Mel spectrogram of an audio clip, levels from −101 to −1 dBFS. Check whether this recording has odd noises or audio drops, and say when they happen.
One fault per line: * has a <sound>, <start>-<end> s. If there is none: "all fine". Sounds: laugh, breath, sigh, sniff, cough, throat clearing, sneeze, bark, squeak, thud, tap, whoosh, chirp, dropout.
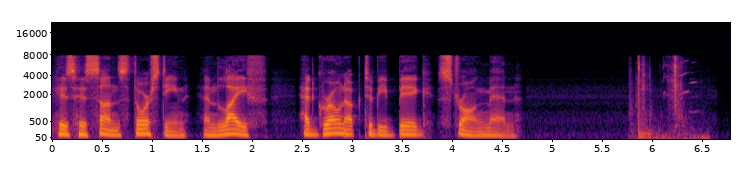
* has a squeak, 5.8-6.6 s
